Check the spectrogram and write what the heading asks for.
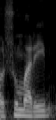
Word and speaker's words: SMMRY: Sí, mira, tenemos por ejemplo Summary, se escribe SMMRY, que resume textos largos incluyendo PDFs.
